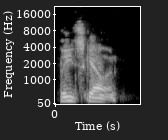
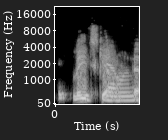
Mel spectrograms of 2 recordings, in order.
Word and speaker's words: Leedskalnin: So in my research, I focused on Edward, how do you pronounce his last name? – Leedskalnin. – Leedskalnin, that's it.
